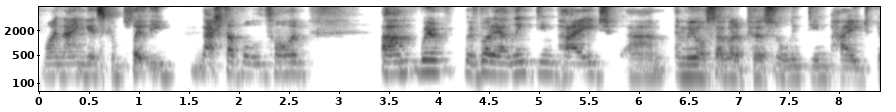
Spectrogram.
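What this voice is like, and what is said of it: Australian accent. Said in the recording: “Aussie accent”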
